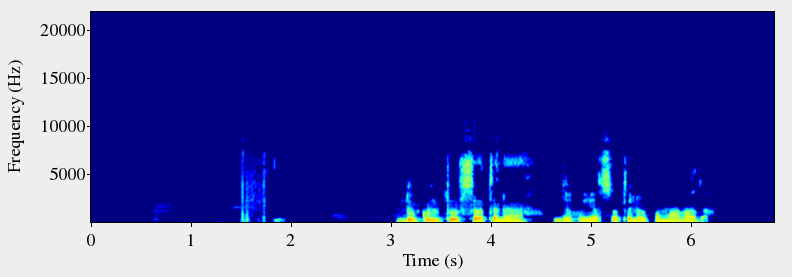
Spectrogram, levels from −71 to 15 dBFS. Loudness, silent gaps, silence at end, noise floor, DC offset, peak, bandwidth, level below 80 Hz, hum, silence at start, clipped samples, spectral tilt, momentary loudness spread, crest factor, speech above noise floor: -18 LUFS; 2.07-2.11 s, 2.68-2.76 s, 4.53-4.60 s; 0.7 s; -70 dBFS; under 0.1%; 0 dBFS; 9.2 kHz; -60 dBFS; none; 1.5 s; under 0.1%; -5.5 dB/octave; 22 LU; 20 dB; 53 dB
